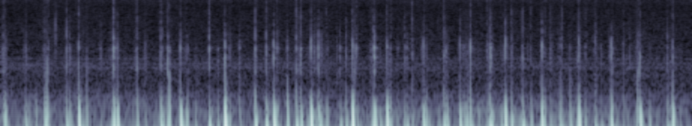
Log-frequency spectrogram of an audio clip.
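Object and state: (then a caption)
Foam stress ball, tapped. A small, solid, smooth white foam stress ball with red baseball stitching is held in front of a microphone and tapped and scratched with fingertips and nails. The result is a steady stream of rapid, dull, low thumps that die away almost instantly, with faint bright scratchy edges between them.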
